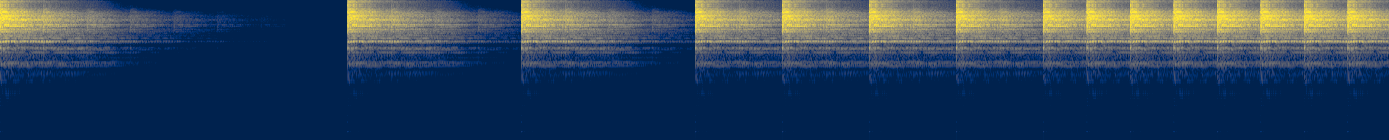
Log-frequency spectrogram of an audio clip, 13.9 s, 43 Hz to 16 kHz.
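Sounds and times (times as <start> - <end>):
cymbal loop for dance beats: 3.5 - 13.8.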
